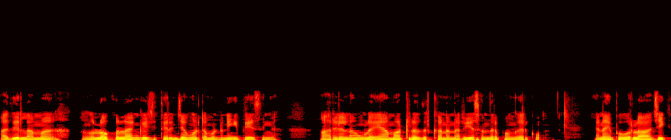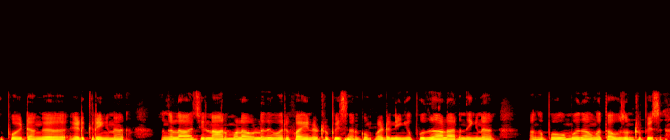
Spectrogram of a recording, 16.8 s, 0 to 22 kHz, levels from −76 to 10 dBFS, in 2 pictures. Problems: none marked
